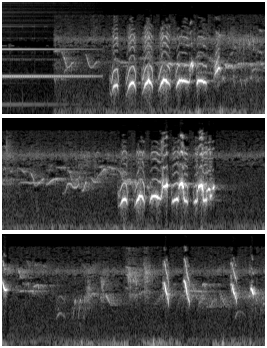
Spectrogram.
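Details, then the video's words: White-rumped shama singing loudly: a steady electronic-sounding tone at the start, then bursts of rapid rising whistled notes in two phrases separated by pauses, with scattered sharp high chips near the end over a faint constant hiss. "burung murai batu paling gacor masteran keras.. dan ampu.."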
